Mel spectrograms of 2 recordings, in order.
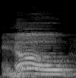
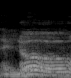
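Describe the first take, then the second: First: Loud, high French take on a Belgian hello; a Frenchman hamming up Belgian; mock Belgian accent. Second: Said in the usual way. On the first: Frenchman mocking Belgians, loud caricatured Belgian hello. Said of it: "il essaie d'imiter l'accent belge". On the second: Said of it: "on parle pas tous comme ça".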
